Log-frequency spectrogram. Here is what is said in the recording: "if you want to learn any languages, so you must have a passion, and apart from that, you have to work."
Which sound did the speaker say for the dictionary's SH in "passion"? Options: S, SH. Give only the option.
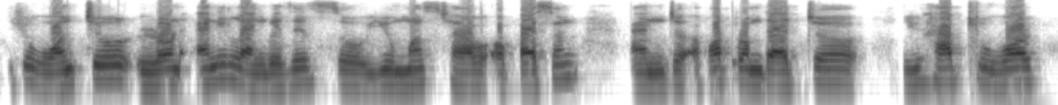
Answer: S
